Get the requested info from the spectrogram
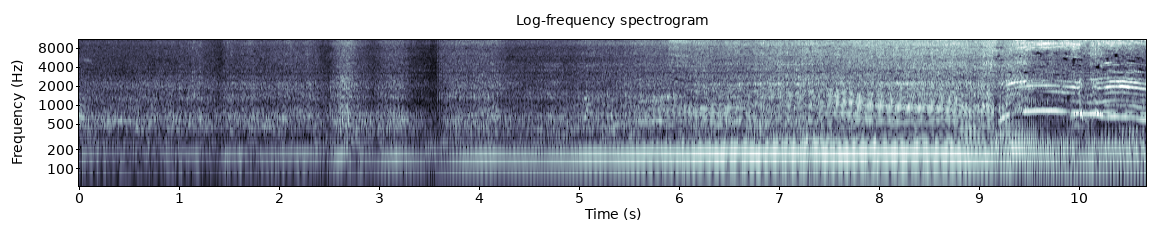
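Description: Dirt bike engine labouring up a steep dirt hill climb, its steady note growing louder as it comes closer and holding high from about six seconds in. Just after nine seconds the note breaks and drops away as the bike loses the climb and flips over backward.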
